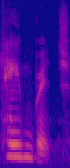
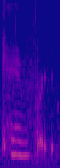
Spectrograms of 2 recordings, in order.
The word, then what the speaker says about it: Cambridge: book to learn cambrid no no it's cambrid it's Cambridge not Cambridge yes yes okay teacher got it copy it P no C don't forget the ending sound Cambridge no it's Cambridge good okay now this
